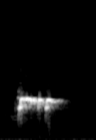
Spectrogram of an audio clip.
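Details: Champion local zebra dove singing in the standard Mataram rhythm style: one rolling, cooing phrase of about three-quarters of a second, made of quick throbbing pulses that swell and then trail off. The background is silent.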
